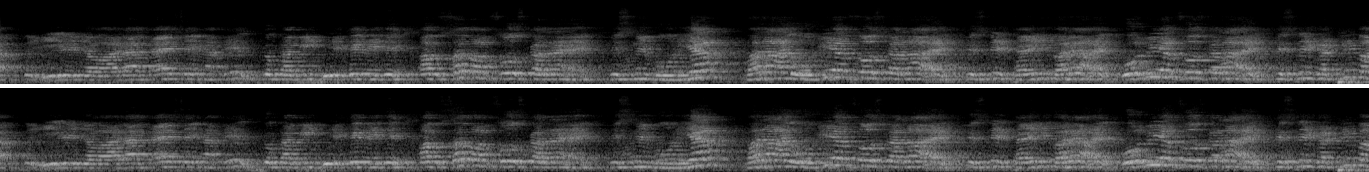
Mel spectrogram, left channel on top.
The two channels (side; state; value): both; normal; correlation 0.46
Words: تو ہیرے جواہرات ایسے نفیس تو کبھی دیکھے نہیں تھے۔ اب سب افسوس کر رہے ہیں، جس نے بوریا بھرا ہے وہ بھی افسوس کر رہا ہے، جس نے تھیلی بھرا ہے وہ بھی افسوس کر رہا ہے، جس نے گٹھی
